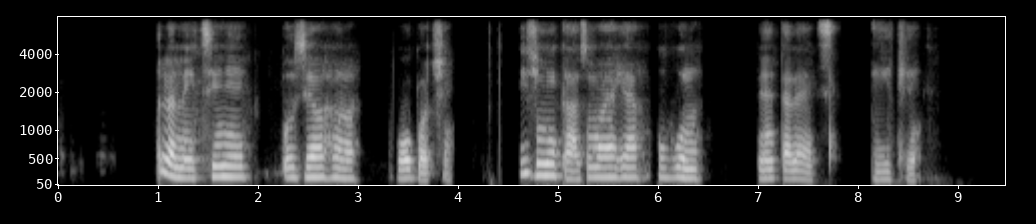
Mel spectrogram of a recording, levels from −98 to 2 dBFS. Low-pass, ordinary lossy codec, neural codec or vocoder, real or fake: 7.2 kHz; none; codec, 32 kHz, 1.9 kbps, SNAC; fake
